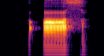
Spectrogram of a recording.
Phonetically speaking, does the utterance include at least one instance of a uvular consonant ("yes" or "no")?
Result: no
